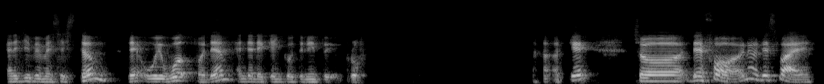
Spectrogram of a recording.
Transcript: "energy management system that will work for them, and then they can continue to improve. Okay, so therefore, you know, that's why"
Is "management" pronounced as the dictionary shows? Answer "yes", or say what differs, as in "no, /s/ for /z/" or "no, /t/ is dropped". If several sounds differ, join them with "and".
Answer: no, /dʒ/ is dropped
